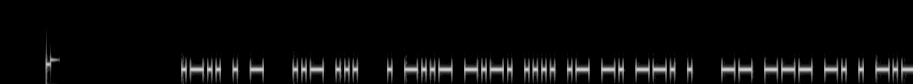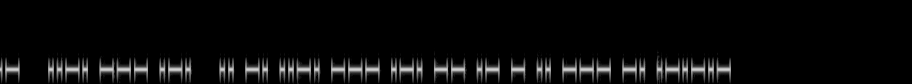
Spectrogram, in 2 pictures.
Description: Morse code, heard as a keyed tone, about 28 wpm, 700 Hz. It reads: LET US EXCHANGE MONEY FOR INFORMATION.
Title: Sentences from Top 1000 Words - Review Part 6 - 28wpm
